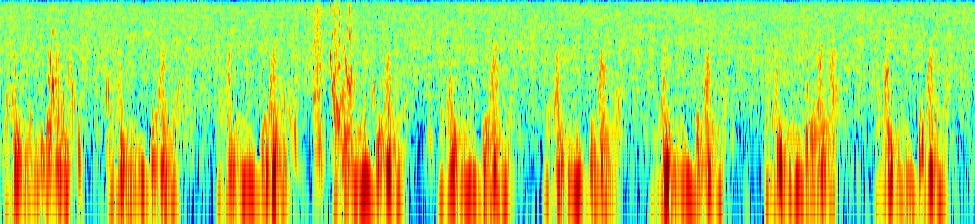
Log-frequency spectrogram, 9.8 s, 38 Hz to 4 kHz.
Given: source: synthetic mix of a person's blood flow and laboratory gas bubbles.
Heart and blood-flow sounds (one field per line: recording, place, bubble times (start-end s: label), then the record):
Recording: Doppler ultrasound of blood flow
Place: precordium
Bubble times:
0.26-0.85 s: bubbles
1.04-1.13 s: bubbles
2.90-3.00 s: bubbles
3.10-3.57 s: bubbles
3.62-3.68 s: bubbles
3.71-3.77 s: bubbles
7.97-8.39 s: bubbles
8.82-8.92 s: bubbles
From the record:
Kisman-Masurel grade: 221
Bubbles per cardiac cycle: several, 3 to 8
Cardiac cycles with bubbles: 10 to 50%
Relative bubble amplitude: barely perceptible (0.100 to 0.250)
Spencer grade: 2 (many but less than half of the cardiac periods contain bubble signals, singularly or in groups)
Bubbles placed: only in the low amplitude regions of the cardiac cycle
